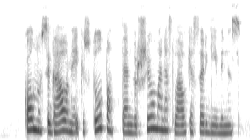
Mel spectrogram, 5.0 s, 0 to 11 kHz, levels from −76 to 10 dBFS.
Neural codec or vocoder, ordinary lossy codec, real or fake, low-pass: none; Opus, 16 kbps; real; 7.2 kHz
